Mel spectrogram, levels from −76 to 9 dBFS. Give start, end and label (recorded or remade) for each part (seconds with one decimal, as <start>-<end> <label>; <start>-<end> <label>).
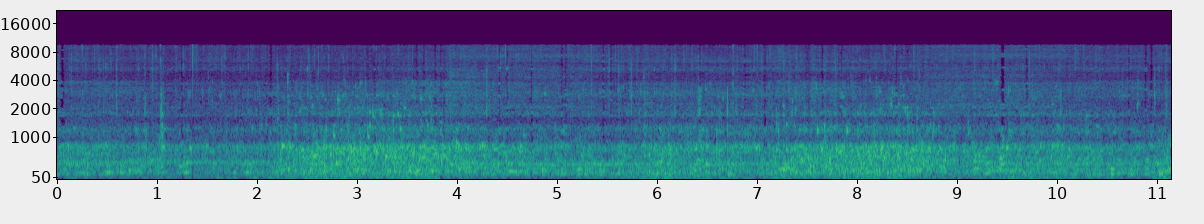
0.0-1.4 recorded; 1.4-3.9 remade; 3.9-6.9 recorded; 6.9-7.4 remade; 7.4-8.7 recorded; 8.7-9.6 remade; 9.6-11.1 recorded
